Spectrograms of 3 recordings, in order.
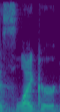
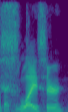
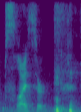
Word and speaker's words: Slicer: is hosted by by slyker the dating app for weapons for context isaac was is one of those wouldn't it be slicer oh slicer thank you josephine i'm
